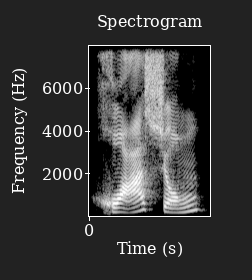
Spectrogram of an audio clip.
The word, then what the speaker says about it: Hua Xiong: Hua Xiong, He Wu A, Hua, Xi Yi Ong, Xiong, Hua Xiong, Li Jue, Le Yi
